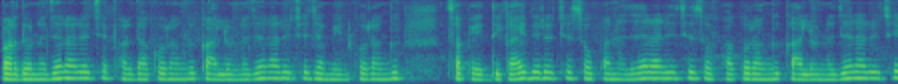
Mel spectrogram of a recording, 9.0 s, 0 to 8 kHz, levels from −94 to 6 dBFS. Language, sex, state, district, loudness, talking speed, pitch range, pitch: Rajasthani, female, Rajasthan, Nagaur, -20 LUFS, 225 wpm, 185-215 Hz, 195 Hz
